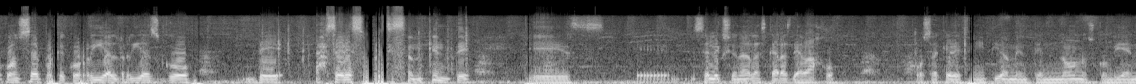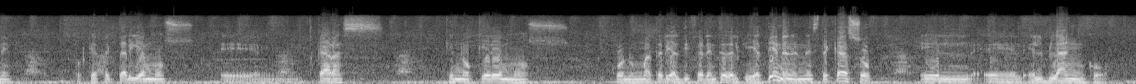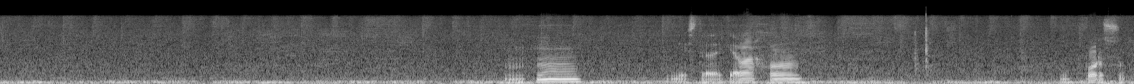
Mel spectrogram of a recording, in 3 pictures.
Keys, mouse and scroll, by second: 2.0 shift+right click, 3.0 ctrl+shift+z, 3.8 shift+right click, 4.4 ctrl+shift+z, 5.1 shift+right click, 5.8 shift+right click, 6.4 shift+right click, 7.0 shift+right click, 8.5 shift+middle click, 9.4 shift+scroll up 1, 10.2 shift+right click, 11.0-11.3 shift+scroll up 1, 11.9 shift+right click, 13.2 shift+right click, 15.0 shift+right click, 15.6 shift+right click, 16.2 shift+right click, 17.4 shift+right click, 18.3 shift+right click, 19.6 shift+right click, 20.3 shift+right click, 21.4 shift+click, 21.8 middle click, 22.0 shift+click, 22.2-23.2 shift+middle drag, 25.2 shift+right click, 26.0 shift+right click, 26.6 shift+right click, 27.4 shift+right click, 28.5 shift+right click, 29.0 shift+right click, 29.7 shift+right click, 30.3 shift+right click, 31.0 shift+right click, 31.6 shift+right click, 32.2 shift+middle click.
